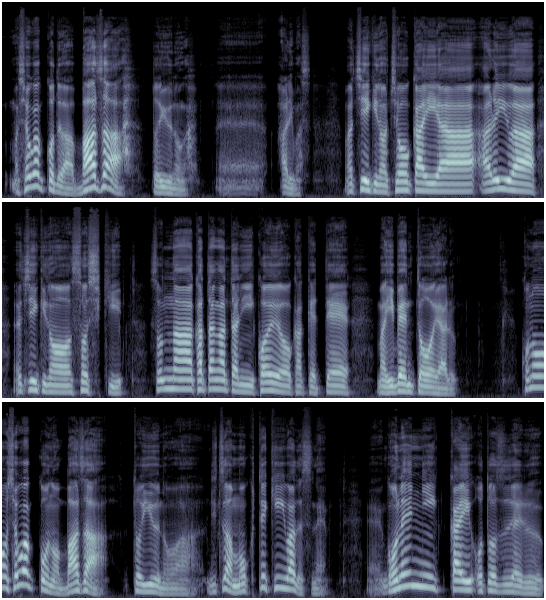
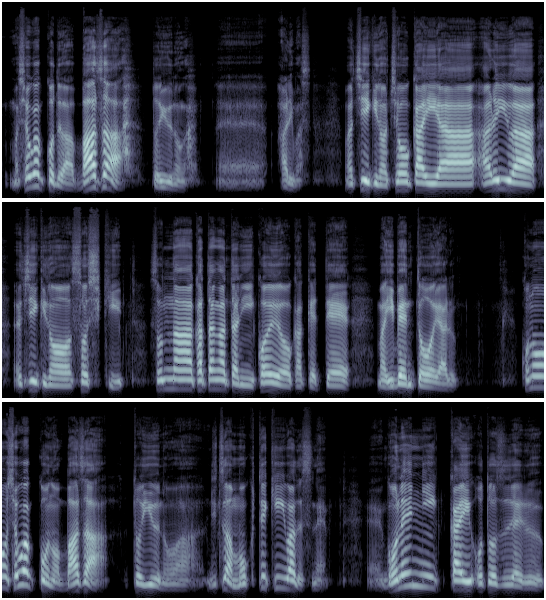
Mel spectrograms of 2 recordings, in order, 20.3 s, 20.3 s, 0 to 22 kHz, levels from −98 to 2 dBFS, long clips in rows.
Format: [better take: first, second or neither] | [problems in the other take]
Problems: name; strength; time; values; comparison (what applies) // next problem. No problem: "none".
first | thin; somewhat; fading below 300 Hz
